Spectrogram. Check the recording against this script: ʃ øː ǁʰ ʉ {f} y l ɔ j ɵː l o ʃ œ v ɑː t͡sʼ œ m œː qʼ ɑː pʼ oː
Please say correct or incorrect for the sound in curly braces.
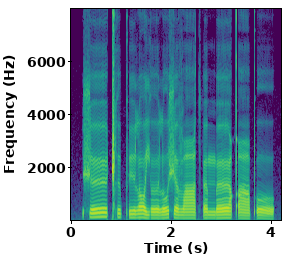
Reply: incorrect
